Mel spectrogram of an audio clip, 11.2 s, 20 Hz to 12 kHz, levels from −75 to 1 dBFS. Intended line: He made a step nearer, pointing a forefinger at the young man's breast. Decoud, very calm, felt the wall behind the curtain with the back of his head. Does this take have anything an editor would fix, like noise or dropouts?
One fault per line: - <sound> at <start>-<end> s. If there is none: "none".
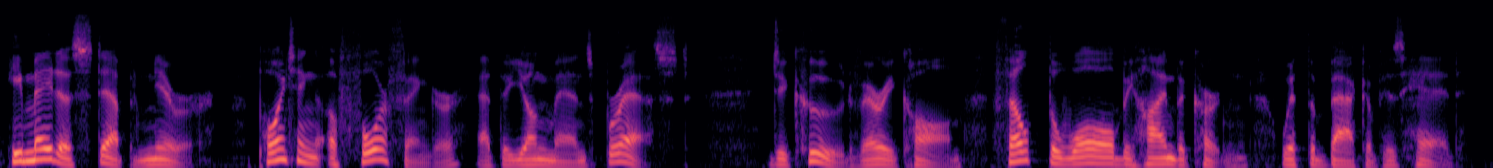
none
